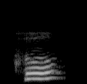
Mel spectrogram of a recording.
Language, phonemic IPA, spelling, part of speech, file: Marathi, /ɦə/, ह, character, LL-Q1571 (mar)-ह.wav
- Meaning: The thirty-second consonant in Marathi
